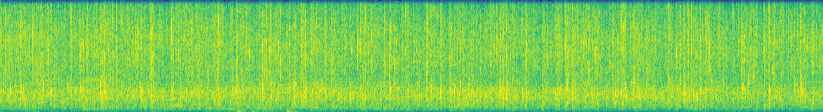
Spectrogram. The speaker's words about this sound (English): Ladies and gentlemen, give a massive round of applause.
